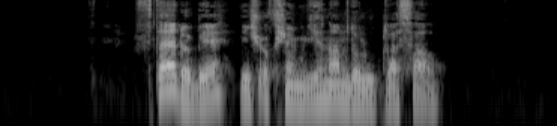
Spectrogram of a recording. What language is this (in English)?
Czech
